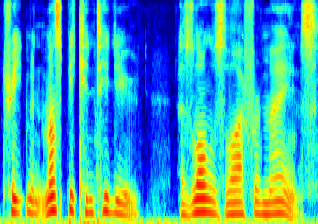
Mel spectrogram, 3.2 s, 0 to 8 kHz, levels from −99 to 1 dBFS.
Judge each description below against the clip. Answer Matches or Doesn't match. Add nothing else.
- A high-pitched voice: Doesn't match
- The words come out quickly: Doesn't match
